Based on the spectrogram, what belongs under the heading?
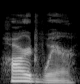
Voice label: "hardware", US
